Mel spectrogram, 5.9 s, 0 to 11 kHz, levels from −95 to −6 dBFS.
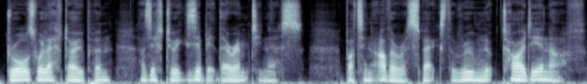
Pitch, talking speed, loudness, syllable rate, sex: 105 Hz, 195 wpm, -19 LUFS, 6.1 syllables/s, male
